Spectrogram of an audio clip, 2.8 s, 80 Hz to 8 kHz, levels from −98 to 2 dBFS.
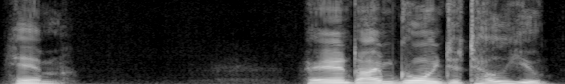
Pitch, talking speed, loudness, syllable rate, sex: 130 Hz, 150 wpm, -17 LUFS, 4.5 syllables/s, male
